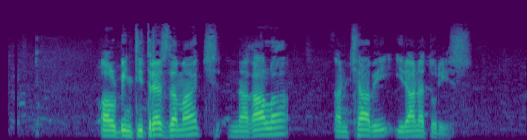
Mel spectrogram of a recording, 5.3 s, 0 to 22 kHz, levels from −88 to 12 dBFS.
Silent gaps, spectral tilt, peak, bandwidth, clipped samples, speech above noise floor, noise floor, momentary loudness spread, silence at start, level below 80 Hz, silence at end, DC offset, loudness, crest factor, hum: none; -5 dB/octave; 0 dBFS; 10.5 kHz; under 0.1%; 43 dB; -62 dBFS; 16 LU; 1 s; -74 dBFS; 0.6 s; under 0.1%; -19 LUFS; 20 dB; none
